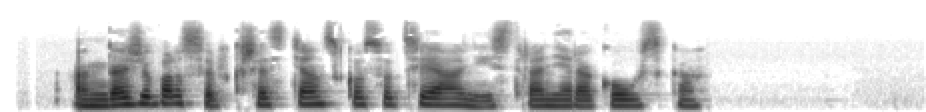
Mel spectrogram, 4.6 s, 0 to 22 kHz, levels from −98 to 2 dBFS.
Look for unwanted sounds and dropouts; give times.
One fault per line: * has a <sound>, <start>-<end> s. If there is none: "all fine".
all fine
